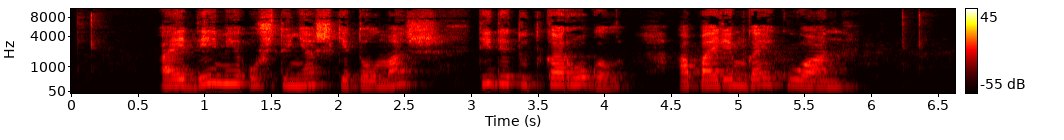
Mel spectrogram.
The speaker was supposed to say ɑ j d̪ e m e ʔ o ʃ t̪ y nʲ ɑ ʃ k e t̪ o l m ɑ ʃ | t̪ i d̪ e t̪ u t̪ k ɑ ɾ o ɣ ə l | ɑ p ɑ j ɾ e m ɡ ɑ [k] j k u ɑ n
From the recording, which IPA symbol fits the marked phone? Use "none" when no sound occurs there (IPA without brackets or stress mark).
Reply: none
